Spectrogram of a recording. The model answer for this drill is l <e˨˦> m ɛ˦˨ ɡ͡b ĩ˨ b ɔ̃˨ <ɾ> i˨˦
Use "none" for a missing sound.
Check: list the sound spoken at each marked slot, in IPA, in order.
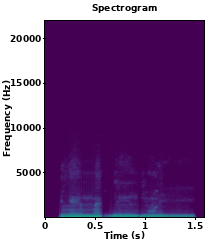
e˦, ɾ

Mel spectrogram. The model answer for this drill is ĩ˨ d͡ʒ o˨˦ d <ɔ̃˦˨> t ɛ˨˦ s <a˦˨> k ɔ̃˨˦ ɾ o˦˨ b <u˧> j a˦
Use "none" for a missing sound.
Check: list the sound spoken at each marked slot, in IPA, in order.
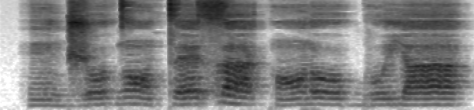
ɔ̃˦˨, a˦˨, u˧

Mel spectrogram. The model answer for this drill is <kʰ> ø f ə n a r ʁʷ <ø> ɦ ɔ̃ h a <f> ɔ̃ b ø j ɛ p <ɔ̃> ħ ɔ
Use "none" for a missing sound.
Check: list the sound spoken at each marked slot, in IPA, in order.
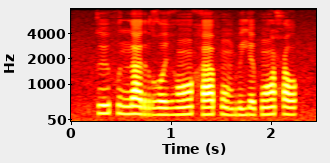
k, e, f, ɔ̃

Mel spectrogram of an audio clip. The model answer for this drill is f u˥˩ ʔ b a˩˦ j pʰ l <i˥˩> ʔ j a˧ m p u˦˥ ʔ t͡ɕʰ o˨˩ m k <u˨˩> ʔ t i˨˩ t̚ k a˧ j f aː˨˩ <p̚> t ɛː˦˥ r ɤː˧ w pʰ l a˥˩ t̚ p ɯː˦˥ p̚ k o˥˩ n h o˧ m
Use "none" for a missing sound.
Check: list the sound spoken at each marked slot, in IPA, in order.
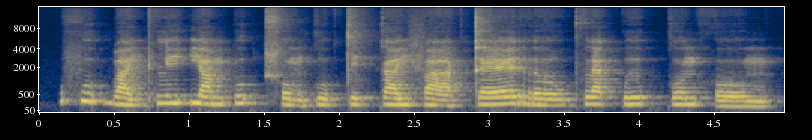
i˦˥, u˨˩, k̚

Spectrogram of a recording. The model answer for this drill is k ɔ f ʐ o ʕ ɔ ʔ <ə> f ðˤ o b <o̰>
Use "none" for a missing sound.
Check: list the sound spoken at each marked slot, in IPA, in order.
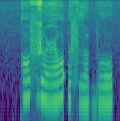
ə, o

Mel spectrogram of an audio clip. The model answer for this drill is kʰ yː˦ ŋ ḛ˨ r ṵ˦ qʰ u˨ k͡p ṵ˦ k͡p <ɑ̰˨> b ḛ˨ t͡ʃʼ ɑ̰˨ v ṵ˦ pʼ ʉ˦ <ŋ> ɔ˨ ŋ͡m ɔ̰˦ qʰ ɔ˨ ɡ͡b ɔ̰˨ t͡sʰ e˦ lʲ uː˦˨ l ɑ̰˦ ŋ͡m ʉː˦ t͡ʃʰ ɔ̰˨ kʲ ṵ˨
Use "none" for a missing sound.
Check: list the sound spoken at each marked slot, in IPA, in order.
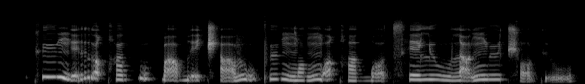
ɑ̰˨, ŋ͡m

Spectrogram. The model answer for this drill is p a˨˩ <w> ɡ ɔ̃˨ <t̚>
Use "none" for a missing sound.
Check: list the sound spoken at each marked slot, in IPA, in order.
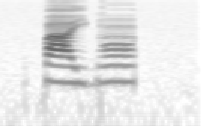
j, k̚

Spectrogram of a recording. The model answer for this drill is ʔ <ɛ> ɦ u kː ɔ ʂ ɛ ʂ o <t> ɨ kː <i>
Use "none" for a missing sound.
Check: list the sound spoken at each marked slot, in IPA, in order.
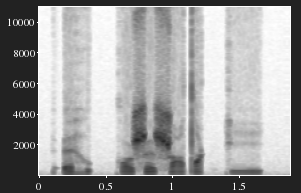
ɛ, tˤ, i

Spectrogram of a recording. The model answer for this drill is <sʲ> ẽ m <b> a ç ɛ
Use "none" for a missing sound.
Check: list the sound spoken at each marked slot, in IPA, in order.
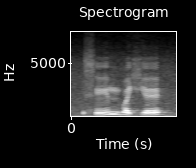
s, b

